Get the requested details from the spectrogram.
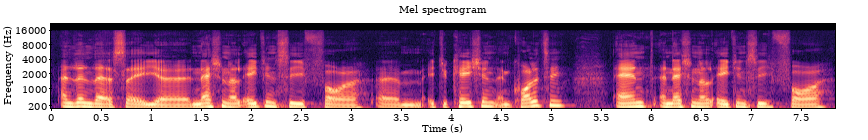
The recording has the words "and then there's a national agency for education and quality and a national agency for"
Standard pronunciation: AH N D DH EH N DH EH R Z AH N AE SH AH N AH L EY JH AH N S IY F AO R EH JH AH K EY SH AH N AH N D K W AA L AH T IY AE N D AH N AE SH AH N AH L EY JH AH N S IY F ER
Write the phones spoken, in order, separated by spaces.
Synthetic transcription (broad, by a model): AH N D DH EH N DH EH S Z AH N AE SH AH N AH L EY JH AH N S IY F AO R EH JH AH K EY SH AH N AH N K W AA L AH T IY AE N D AH N AE SH AH N AH L EY JH AH N S IY F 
